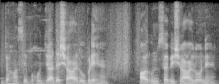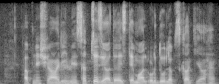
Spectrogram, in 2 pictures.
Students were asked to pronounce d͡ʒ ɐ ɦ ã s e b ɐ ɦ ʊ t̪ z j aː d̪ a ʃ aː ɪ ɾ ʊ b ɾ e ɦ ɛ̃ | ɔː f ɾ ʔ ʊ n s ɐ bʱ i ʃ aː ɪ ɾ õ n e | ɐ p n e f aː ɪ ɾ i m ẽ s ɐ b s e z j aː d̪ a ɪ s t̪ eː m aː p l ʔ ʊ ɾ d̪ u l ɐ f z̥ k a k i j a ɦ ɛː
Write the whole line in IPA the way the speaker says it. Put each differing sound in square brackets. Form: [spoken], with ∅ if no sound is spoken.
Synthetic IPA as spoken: d͡ʒ ɐ ɦ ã s e b ɐ ɦ ʊ t̪ z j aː d̪ a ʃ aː ɪ ɾ ʊ b [ɽ] e ɦ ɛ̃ | ɔː [∅] ɾ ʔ ʊ n s ɐ bʱ i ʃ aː ɪ ɾ õ n e | ɐ p n e [ʃ] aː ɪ ɾ i m ẽ s ɐ b s e z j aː d̪ a ɪ s t̪ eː m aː [∅] l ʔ ʊ ɾ d̪ u l ɐ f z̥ k a k i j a ɦ ɛː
